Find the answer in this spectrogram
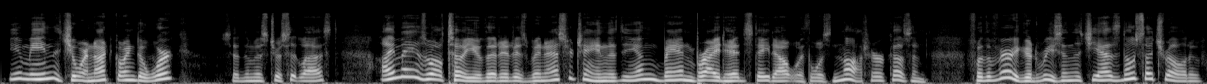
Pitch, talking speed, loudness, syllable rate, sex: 190 Hz, 240 wpm, -17 LUFS, 5.6 syllables/s, male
